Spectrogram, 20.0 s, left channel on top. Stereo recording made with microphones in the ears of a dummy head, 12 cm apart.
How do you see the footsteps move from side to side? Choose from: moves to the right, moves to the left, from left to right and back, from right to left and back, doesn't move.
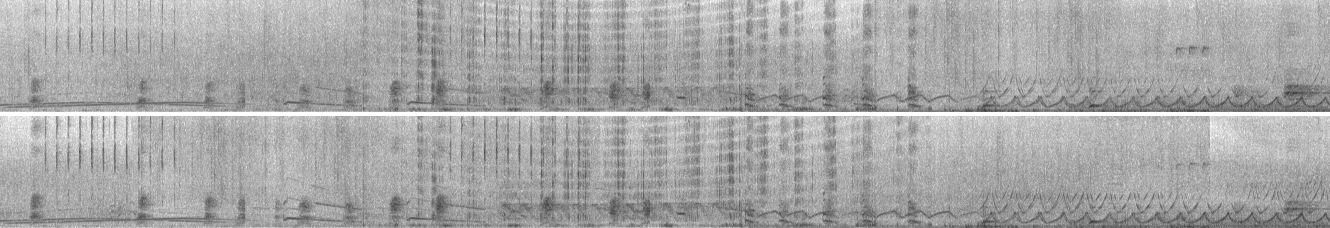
moves to the right.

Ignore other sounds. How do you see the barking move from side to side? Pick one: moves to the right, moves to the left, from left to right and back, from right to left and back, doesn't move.
moves to the left.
